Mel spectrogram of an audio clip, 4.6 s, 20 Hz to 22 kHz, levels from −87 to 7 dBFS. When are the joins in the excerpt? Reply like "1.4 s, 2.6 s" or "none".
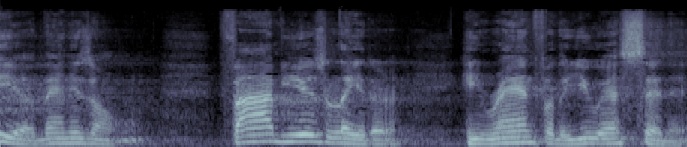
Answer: none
